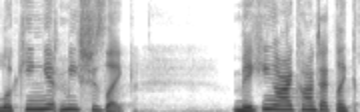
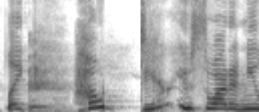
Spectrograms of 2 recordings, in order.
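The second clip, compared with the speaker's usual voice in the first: hammed-up outrage; offended; 4 semitones higher than usual. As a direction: scold the cat in disbelief.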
